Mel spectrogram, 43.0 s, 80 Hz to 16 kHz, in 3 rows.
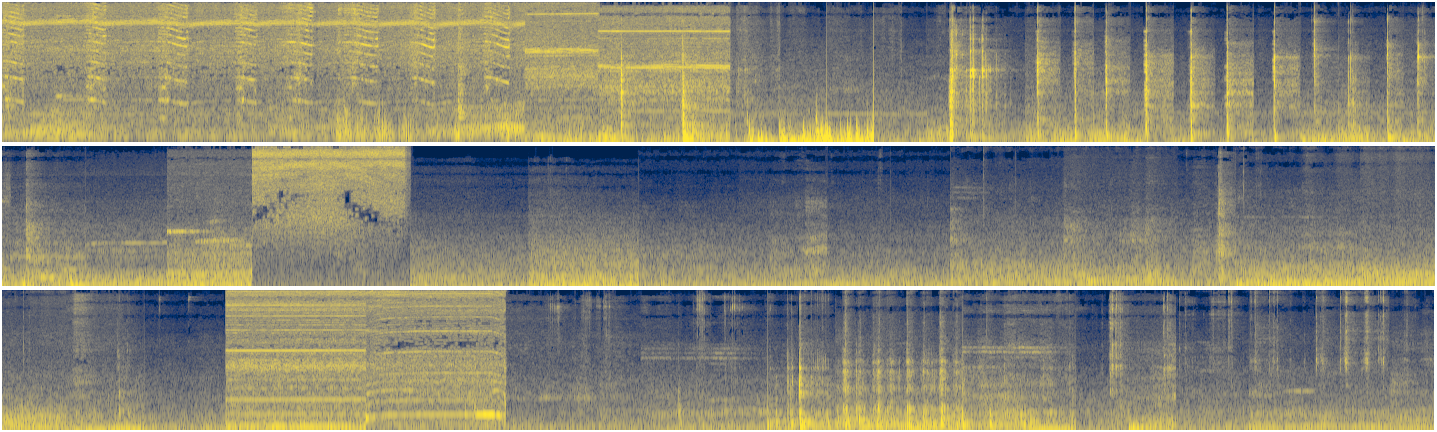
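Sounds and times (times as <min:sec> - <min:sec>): electric power tool whining: 0:03.4 - 0:07.3, 0:30.9 - 0:33.7.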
